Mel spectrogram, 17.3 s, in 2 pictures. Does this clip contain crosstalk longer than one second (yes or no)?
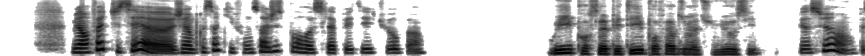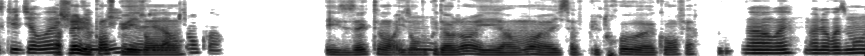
yes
